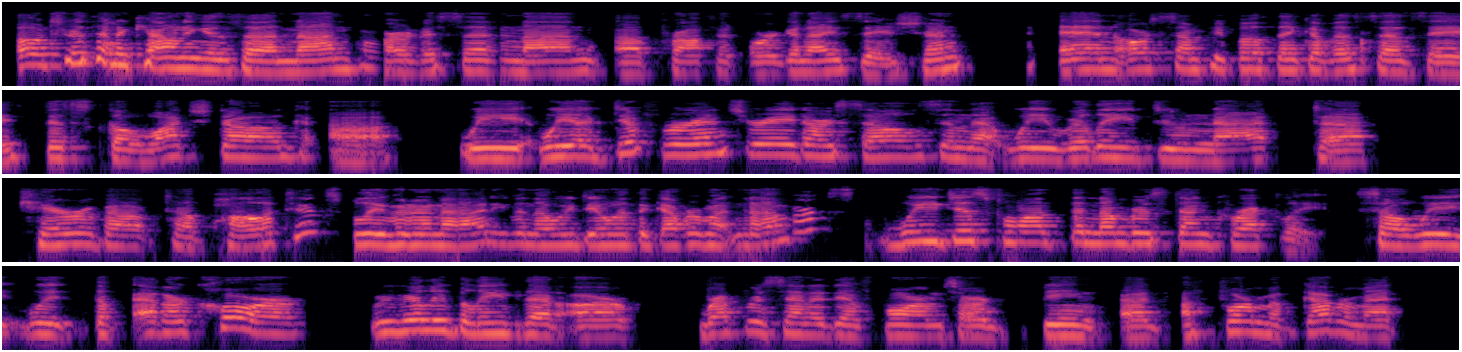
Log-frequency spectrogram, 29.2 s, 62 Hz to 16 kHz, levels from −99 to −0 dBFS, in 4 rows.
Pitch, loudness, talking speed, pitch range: 190 Hz, -37 LUFS, 155 wpm, 170-210 Hz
